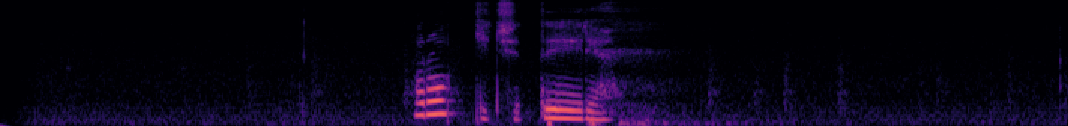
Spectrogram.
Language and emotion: Russian, sad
